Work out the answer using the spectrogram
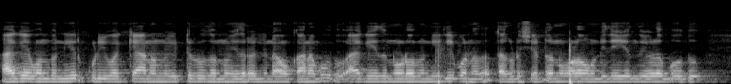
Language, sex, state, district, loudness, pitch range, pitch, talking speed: Kannada, male, Karnataka, Koppal, -20 LUFS, 130-135 Hz, 130 Hz, 170 wpm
